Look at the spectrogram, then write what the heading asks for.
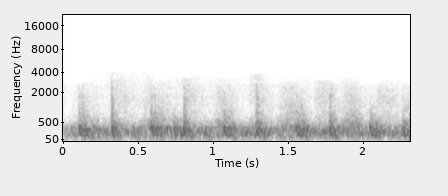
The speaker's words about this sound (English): It's your heart, of course, that you hear, stepping up its cadence, pounding under the forced draft of fear. Now you can see nothing, remember nothing, sense nothing but this strangling, suffocating beat of your own heart, throbbing its final protest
